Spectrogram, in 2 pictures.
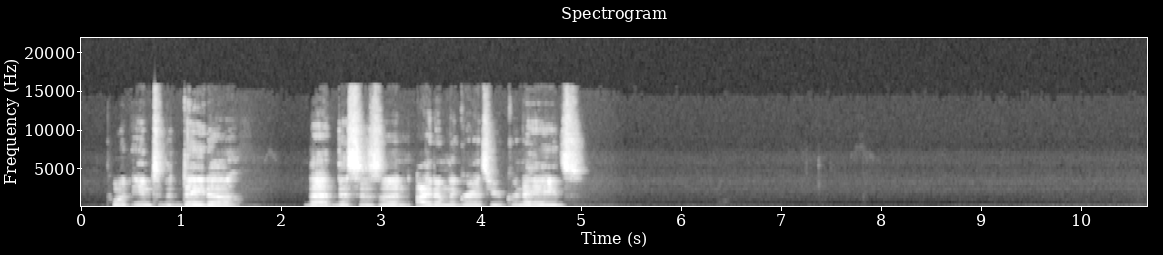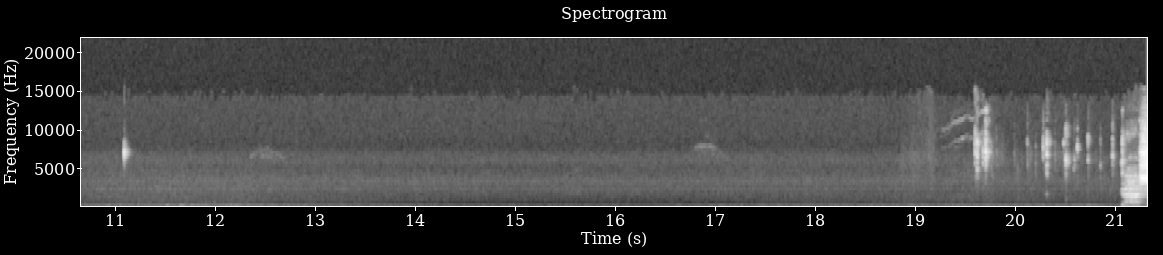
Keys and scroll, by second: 20.0-21.3 typing.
